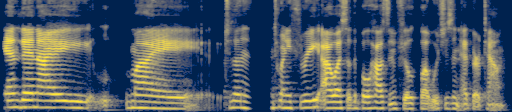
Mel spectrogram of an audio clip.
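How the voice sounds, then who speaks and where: A woman from Venezuela, her voice a little low for a woman, chats easily as a podcast co-host. She is friendly and quick to laugh. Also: fairly even intonation, vocal fry, a bit bright. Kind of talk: casual chat.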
